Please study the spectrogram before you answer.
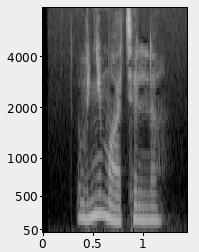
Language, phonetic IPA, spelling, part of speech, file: Russian, [vnʲɪˈmatʲɪlʲnə], внимательно, adverb / adjective, Ru-внимательно.ogg
- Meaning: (adverb) attentively, carefully; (adjective) short neuter singular of внима́тельный (vnimátelʹnyj, “attentive, close; careful”)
